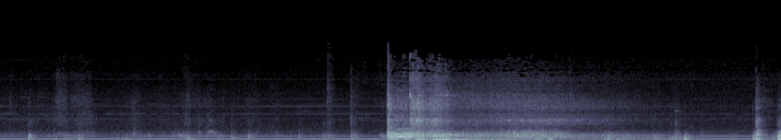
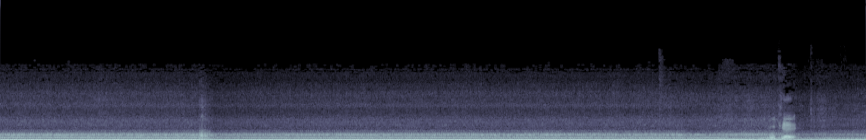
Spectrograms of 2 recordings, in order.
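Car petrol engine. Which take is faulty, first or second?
first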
